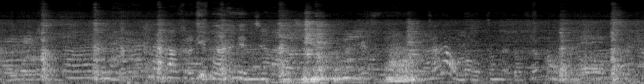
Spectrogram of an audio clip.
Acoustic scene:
cafe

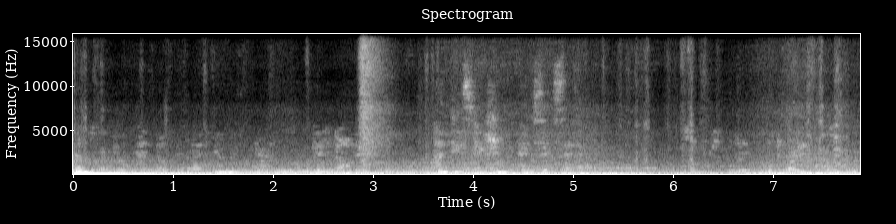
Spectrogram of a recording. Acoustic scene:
bus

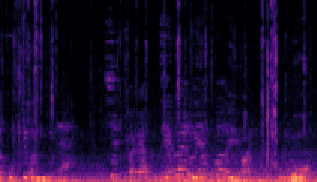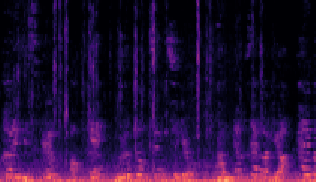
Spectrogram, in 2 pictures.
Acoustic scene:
bus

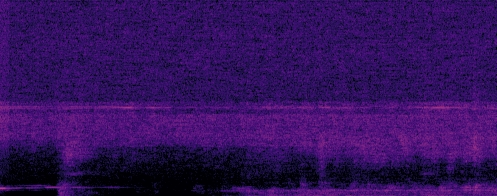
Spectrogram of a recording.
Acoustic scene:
elevator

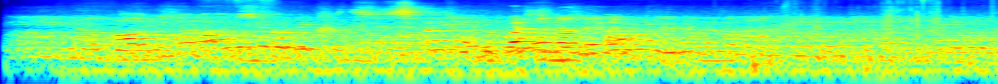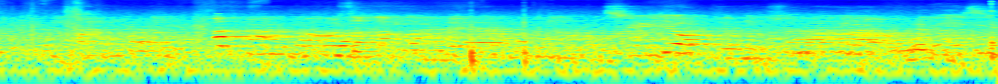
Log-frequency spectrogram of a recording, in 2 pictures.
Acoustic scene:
cafe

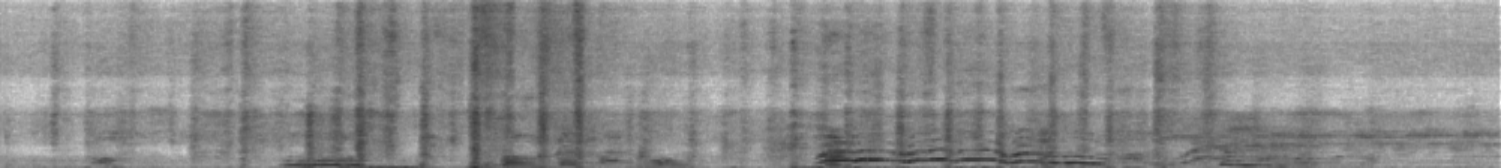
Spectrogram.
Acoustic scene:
park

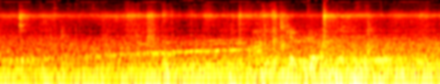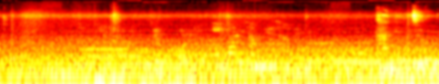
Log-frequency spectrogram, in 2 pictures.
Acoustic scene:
bus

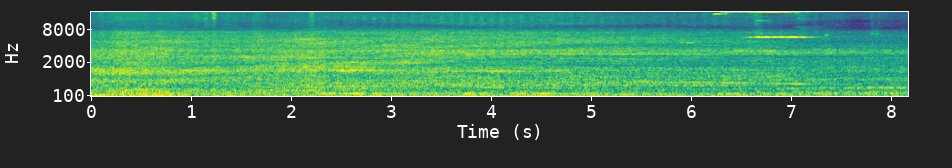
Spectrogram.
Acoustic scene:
residential area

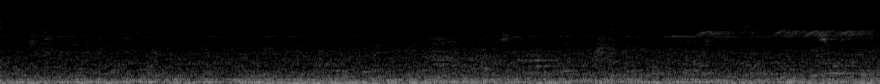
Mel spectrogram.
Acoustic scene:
residential area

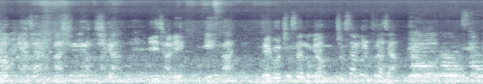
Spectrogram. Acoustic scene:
car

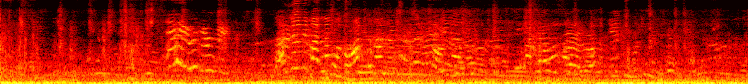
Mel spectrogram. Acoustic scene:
residential area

